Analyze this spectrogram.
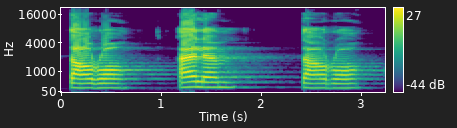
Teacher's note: را کے اوپر زبر ہے تو اس کو آپ نے ہیوی کر کے پڑھنا ہے۔ ہونٹوں کو تھوڑا پاؤٹ کر لیں، تھوڑا سا گلائی کی طرف لے کے جائیں اور آپ را کو پڑھیں۔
